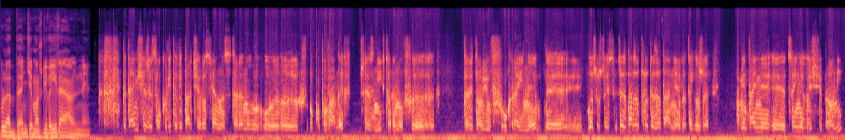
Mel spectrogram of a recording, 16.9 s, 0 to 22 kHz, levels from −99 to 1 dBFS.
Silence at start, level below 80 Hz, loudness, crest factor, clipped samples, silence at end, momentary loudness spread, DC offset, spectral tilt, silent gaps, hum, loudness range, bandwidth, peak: 0 s; -26 dBFS; -17 LUFS; 10 dB; under 0.1%; 0 s; 4 LU; under 0.1%; -4.5 dB/octave; none; none; 1 LU; 17.5 kHz; -6 dBFS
